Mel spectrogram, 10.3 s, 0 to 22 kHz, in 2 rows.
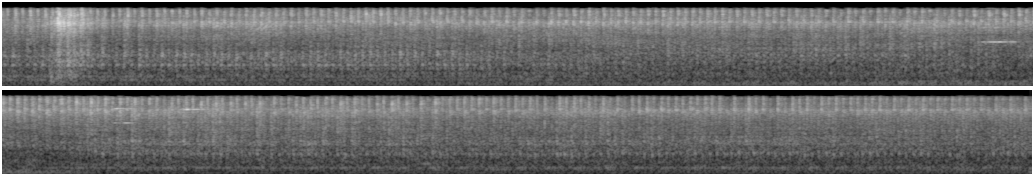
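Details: ABL bus 2509 on route 109 at idle, loose uneven rattling over a steady diesel drone; a turbo problem is suspected, cause not pinned down.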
